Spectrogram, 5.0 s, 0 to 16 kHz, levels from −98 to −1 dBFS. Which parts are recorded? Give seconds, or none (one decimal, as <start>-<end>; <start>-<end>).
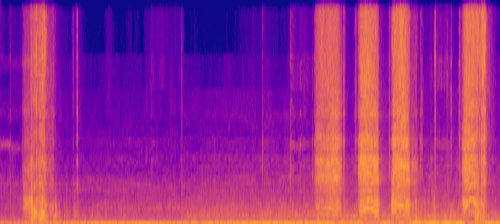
1.3-2.0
